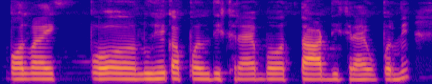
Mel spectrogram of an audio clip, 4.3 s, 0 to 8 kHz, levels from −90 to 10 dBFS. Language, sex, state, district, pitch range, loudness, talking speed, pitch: Hindi, female, Bihar, Kishanganj, 190-195 Hz, -22 LUFS, 235 wpm, 195 Hz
